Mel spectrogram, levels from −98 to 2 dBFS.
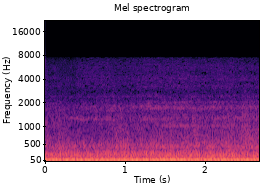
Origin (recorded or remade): recorded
